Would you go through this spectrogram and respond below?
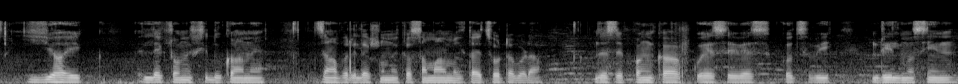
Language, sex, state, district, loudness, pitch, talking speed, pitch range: Hindi, male, Rajasthan, Bikaner, -19 LUFS, 100 Hz, 155 wpm, 100-105 Hz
